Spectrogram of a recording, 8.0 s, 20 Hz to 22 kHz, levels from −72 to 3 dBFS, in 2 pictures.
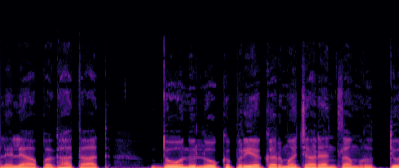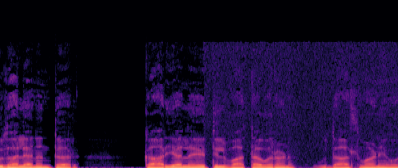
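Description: From 6.02 s to the end at 7.97 s, a steady, even hiss sits under the speech with no grit or distortion, around 30 dB below it. This is low bit depth with dither: the signal is reduced to 7 bits, and dither added before rounding turns the quantisation error into constant white noise.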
